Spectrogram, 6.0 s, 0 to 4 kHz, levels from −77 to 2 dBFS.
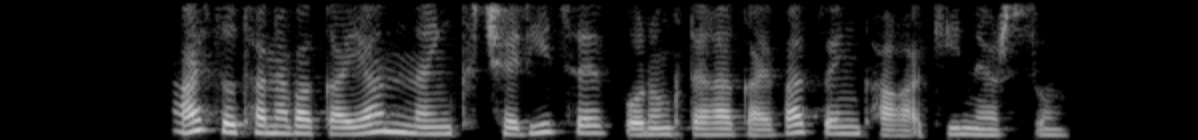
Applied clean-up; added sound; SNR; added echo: none; none; none; none.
